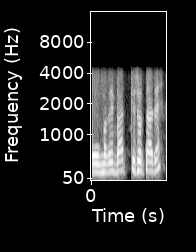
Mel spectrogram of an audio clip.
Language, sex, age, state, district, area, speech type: Urdu, male, 18-30, Bihar, Purnia, rural, conversation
